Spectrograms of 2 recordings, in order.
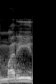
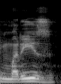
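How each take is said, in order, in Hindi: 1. इस शब्द का अंत d की आवाज़ से होता है। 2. इस शब्द का अंत z की आवाज़ से होता है। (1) "जा ना होकर के दा हो जाता है" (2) "मरीज जेड निकालते हैं"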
